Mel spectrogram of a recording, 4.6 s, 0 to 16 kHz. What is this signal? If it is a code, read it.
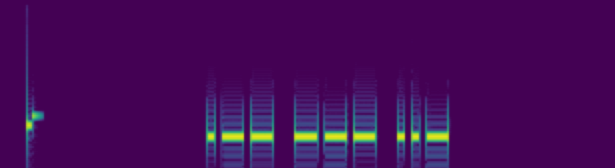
Morse code, heard as a keyed tone, about 22 wpm, 700 Hz. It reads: WOU
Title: Top Three Letter Combinations in Words 22wpm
